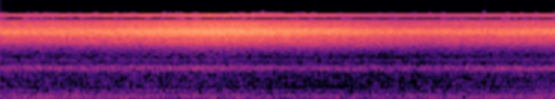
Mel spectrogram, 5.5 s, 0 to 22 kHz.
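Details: Many cicadas singing in chorus, Rockville, Maryland, USA, June 2021: a continuous high, hissing drone that grows a little louder toward the middle and eases off again, with nothing else audible.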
